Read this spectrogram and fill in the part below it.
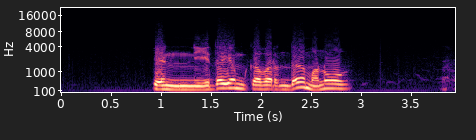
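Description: A man speaks loudly and emotionally nearby.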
